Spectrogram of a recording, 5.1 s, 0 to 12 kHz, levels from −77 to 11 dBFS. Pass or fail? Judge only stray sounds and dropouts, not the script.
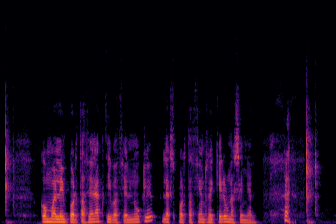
fail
